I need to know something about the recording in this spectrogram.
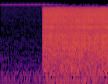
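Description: Bottling-line machinery: a steady, even rushing hiss that starts suddenly about a second in.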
